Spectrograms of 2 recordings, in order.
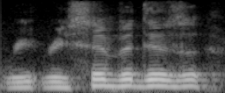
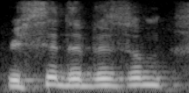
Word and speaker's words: recidivism: everything's been done and there's a term for it that i always mispronounce but is like recivitism recidivism um and and and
